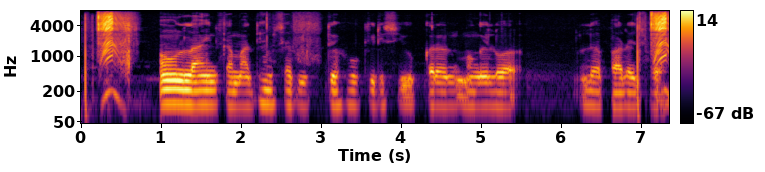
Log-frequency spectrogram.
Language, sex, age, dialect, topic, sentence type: Maithili, male, 18-24, Angika, agriculture, statement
